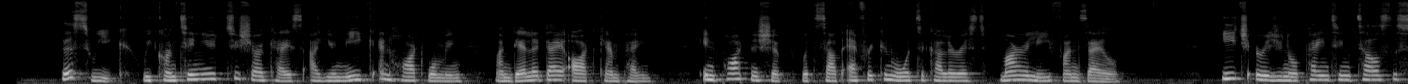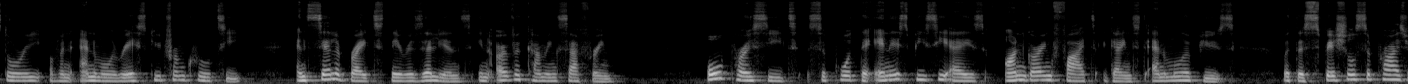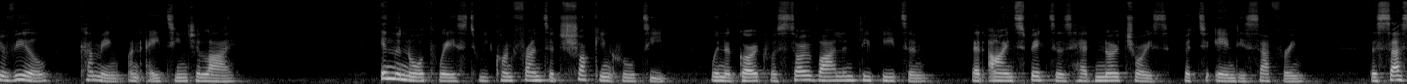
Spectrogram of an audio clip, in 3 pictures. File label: voice note; NSPCA; Week in Review: 23 - 29 June 2025; Nelson Mandela’s legacy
